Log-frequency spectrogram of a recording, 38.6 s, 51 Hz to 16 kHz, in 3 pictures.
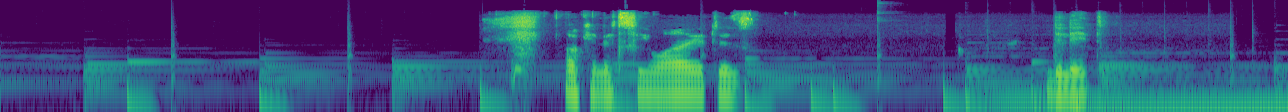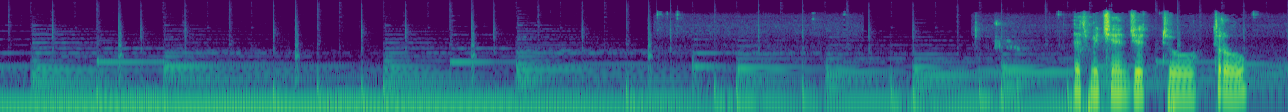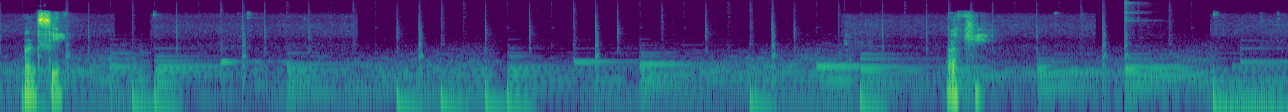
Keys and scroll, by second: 1.1 space, 3.0 Escape, 28.2 w, 28.6 space, 30.4 space, 31.9 space, 33.6 Escape.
